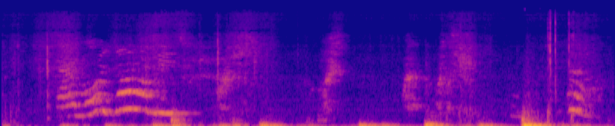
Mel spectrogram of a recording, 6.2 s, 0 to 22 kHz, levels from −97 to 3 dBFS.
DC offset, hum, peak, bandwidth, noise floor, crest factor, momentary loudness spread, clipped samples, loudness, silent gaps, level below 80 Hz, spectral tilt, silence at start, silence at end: under 0.1%; none; -10 dBFS; 7.4 kHz; -56 dBFS; 22 dB; 18 LU; under 0.1%; -39 LUFS; none; -36 dBFS; -6 dB/octave; 0.05 s; 0.25 s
